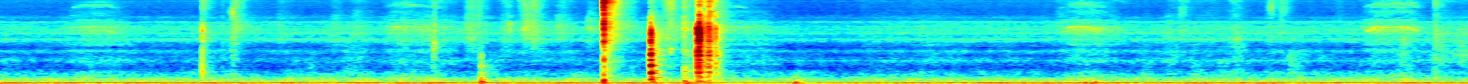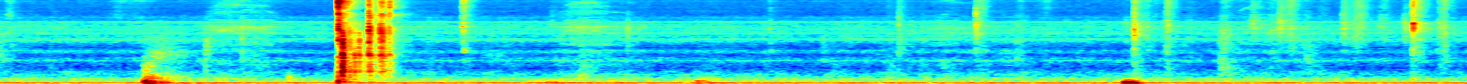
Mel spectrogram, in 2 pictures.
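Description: Steel scissors snipping through a stiff plastic strip: sparse sharp clicks, two quick groups of snips about a quarter and two-thirds of the way through and single snips between, over a low steady hum.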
